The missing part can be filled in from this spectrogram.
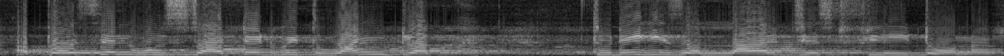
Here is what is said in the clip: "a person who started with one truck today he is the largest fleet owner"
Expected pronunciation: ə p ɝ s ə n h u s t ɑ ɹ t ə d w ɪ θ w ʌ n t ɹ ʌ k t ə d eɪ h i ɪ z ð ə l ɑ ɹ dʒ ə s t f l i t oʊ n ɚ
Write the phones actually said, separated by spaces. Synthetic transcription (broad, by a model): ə p ɝ s ə n h u s t ɑ ɹ t ə d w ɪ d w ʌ n t ɹ ʌ k t ə d eɪ h i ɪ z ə l ɑ ɹ dʒ ə s t f l i t oʊ n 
